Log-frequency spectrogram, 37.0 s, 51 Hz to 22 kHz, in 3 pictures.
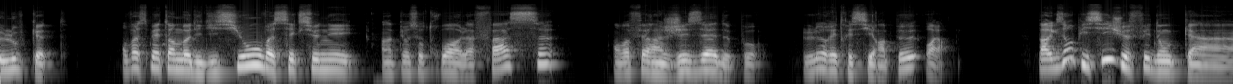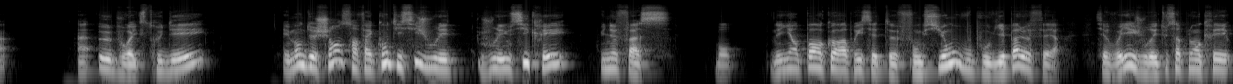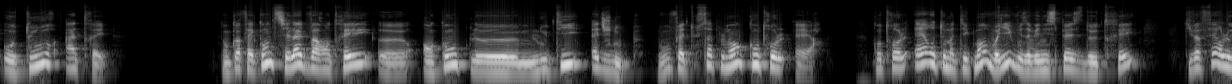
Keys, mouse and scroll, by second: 0.8 Tab, 2.5-3.7 drag, 3.7 3, 4.1-6.6 drag, 6.6 g, 8.4 click, 9.1-14.7 middle drag, 12.7-13.0 scroll up 2, 13.0 e, 14.7 click, 15.1-25.7 middle drag, 22.8-23.3 scroll up 2, 23.3-25.7 scroll up 1, 28.7 middle click, 34.0 ctrl+r.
